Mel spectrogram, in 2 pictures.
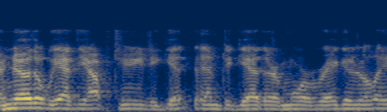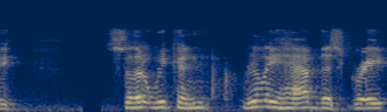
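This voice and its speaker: A man talks at a fairly quick pace, his fairly high voice showing ordinary pitch variation. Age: 60s. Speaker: university president. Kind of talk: Q&A session. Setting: campus event. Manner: halting.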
